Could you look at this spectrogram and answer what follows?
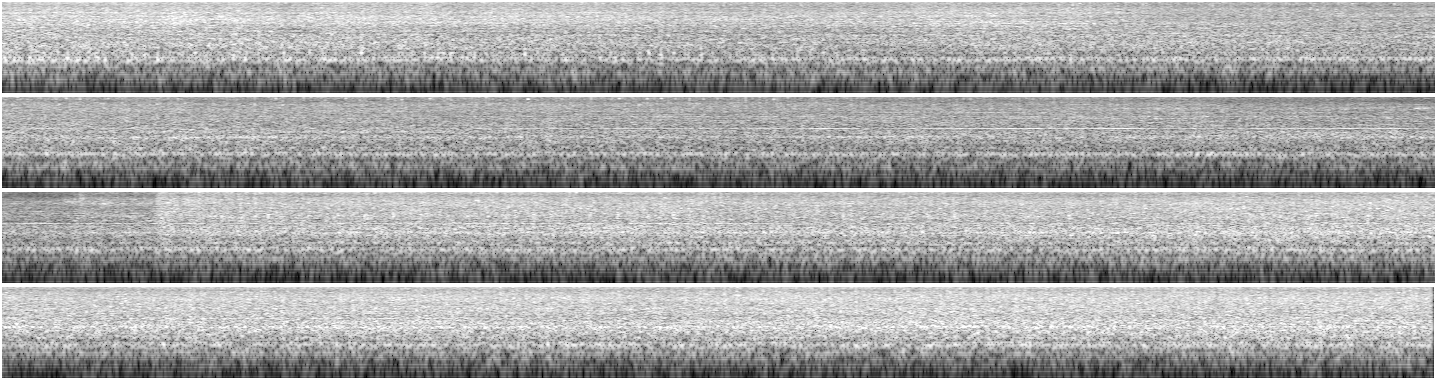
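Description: Combine harvester running steadily as it cuts rice, a constant mechanical noise. About halfway through it jumps suddenly louder.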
